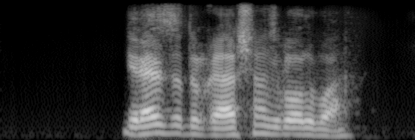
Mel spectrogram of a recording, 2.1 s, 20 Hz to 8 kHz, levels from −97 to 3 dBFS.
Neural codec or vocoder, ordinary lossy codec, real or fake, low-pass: codec, 16 kHz, 1 kbps, X-Codec, HuBERT features, trained on general audio; none; fake; 7.2 kHz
